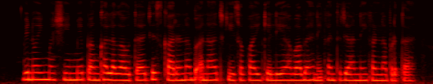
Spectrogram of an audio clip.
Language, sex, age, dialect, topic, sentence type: Hindi, female, 56-60, Hindustani Malvi Khadi Boli, agriculture, statement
